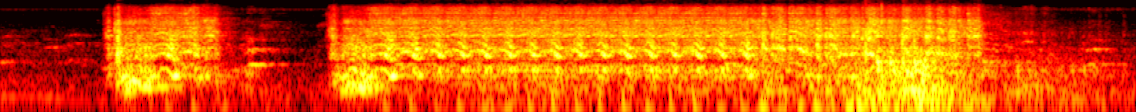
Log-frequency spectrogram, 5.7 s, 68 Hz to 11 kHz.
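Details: F6A engine: short crank, pause, then over three seconds of steady rapid cranking that never catches; hard starting, long cranking.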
